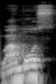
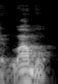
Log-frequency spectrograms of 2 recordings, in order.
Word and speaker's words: vamos: Like instead of saying vamos, they say vamos. Instead of saying vámonos, they're going to say vámonos. Why?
